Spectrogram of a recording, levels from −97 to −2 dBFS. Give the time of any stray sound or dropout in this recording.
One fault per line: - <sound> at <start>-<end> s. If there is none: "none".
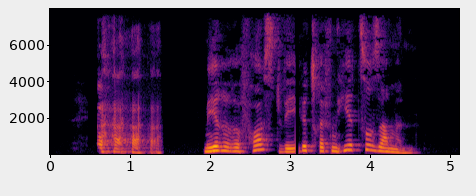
- laugh at 0.6-1.4 s
- dropout at 3.1-3.1 s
